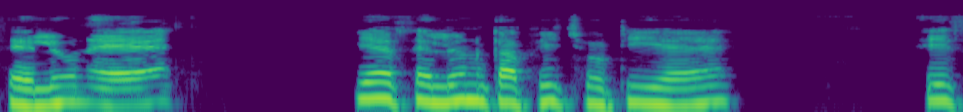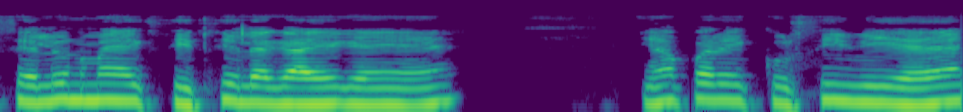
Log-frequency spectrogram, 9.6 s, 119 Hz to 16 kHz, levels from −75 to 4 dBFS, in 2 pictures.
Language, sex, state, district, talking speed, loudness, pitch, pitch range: Hindi, male, Bihar, Saran, 130 wpm, -17 LUFS, 190 Hz, 175-200 Hz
